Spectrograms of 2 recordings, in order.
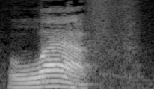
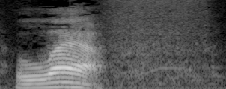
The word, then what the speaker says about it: laugh: strong R Freedom laugh notice the GH combination in that word laugh telephone notice the pH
